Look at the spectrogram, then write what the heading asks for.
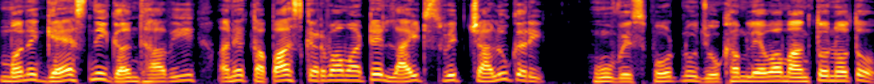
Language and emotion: Gujarati, fearful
